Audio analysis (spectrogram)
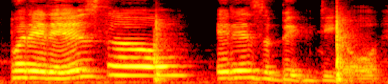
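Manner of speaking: rising, emphatic protest; emphatic rebuttal. Real, not acted. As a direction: insist it matters. Rebutting the dismissive person.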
